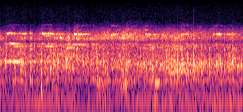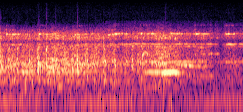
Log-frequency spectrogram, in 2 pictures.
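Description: train running on rails

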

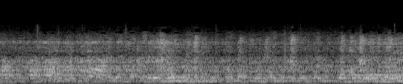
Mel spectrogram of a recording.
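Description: airplane engine starting up

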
